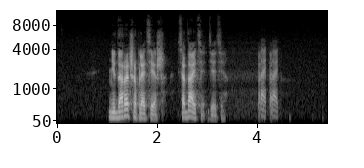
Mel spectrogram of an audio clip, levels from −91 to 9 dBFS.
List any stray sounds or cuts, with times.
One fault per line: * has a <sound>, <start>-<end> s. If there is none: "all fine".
* has a laugh, 4.0-4.4 s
